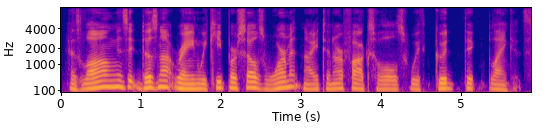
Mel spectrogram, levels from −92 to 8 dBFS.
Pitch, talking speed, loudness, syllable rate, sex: 140 Hz, 215 wpm, -18 LUFS, 4.4 syllables/s, male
